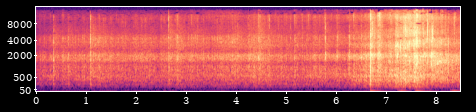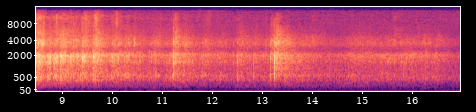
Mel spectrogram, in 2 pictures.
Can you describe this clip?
JBF Buggy Race 3
A buggy passes by in a race, longer sequence.
race, wheel, outdoors, buggy, field-recording, cart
